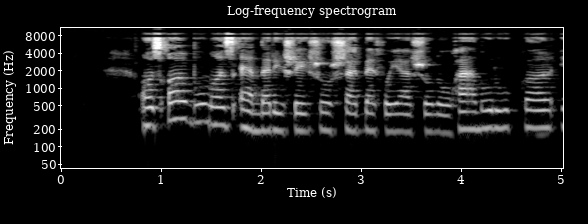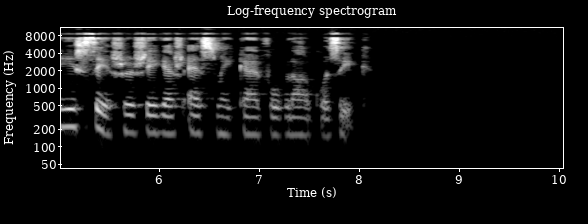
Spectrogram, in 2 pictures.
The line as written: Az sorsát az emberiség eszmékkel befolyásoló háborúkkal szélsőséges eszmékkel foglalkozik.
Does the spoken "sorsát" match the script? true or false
false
